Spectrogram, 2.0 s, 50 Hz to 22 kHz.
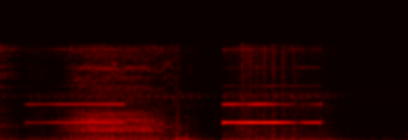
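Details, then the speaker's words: Hulkman Alpha85 jump starter during a cranking test: long high-pitched beeps repeat about once a second with short gaps. This is the error 2 code for a dead car battery, cleared by pressing the power and LED buttons together. "We're throwing an error code already on the Hulkman. You can hear it. We've got an error 2."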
